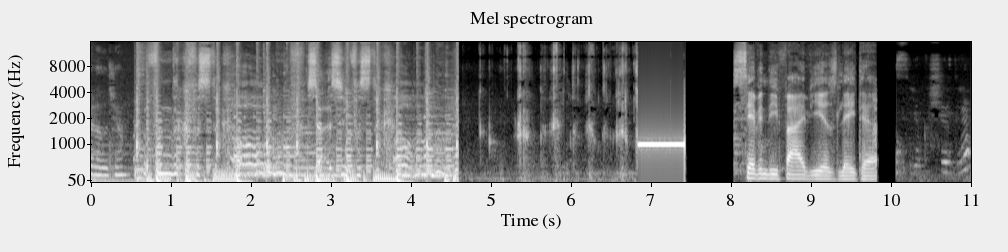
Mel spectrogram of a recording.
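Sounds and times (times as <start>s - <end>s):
person chewing crunchy nuts: 4.6s - 6.9s
loud electronic beep: 6.9s - 7.5s.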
